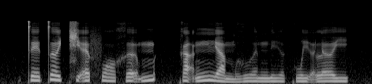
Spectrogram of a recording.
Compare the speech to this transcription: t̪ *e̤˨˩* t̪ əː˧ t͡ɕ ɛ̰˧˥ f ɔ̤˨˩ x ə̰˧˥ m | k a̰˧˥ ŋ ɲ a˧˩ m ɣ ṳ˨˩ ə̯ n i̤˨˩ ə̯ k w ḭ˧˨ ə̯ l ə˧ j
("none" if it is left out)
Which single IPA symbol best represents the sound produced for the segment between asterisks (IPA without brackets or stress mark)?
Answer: e˨˦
